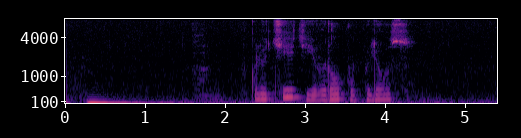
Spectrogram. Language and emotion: Russian, sad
